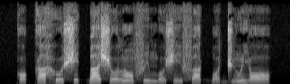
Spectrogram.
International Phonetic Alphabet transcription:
kɔ˨ ka˨˦hu˦ ʃi˦ɡ͡ba˦ʃo˧lɔ̃˦ fi˦˨mo˨ʃi˧ fa˧ɡ͡bɔ˨ d͡ʒũ˨˦jɔ˦˨

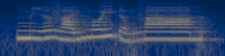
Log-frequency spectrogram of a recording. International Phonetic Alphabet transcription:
mi˨˩˦ə̯va˨˩˦j ŋɔ˧˥jɗə˨˩˨mvaː˧n

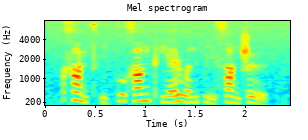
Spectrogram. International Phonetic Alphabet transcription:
xɑ˥˩ŋt̪ʰḭ˨˩ku˥˩xɑ˥ŋ pʰjɛ˧˥ɻwə˧˥n pḭ˨˩ sɑ˥˧ŋʂɻ̩˥˩

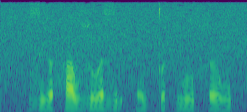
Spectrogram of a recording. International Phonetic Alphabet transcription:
zi˨˦ə̯ha˨˦wzu˧ə̯ zḭ˧˨hə̤˨˩w t̪ə˦˥t̚vu˧ hə˨˦w

